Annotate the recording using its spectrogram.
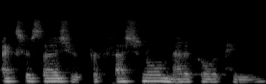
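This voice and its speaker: A man's somewhat breathy, fairly high voice with a dark, mellow tone and fairly even intonation. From Canada. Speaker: continuing education director, telemedicine expert. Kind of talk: interview.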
